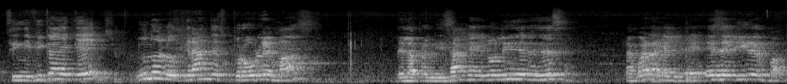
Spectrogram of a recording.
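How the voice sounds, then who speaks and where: A man, giving a lively talk to students, often asking the room questions and acting out small scenes. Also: sits high, recorded from a distance, slight background noise. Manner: asks the audience constant questions; acts out both sides of little scenes. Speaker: speaker at a university talk. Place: large hall with audience. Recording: echoey lecture hall, voice heard from afar.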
